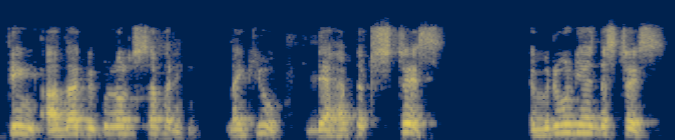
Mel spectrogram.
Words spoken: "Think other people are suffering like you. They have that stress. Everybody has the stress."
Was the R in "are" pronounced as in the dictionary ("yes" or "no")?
no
